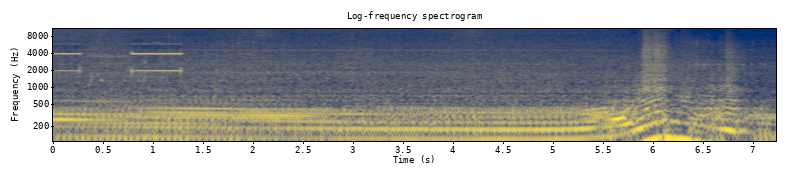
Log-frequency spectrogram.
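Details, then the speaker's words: 1995 Honda Civic DX 1.5L after head and head gasket replacement. Steady, even idle with smooth revs rising and falling, no knocks or misses: normal test run. "the test run was successful"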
